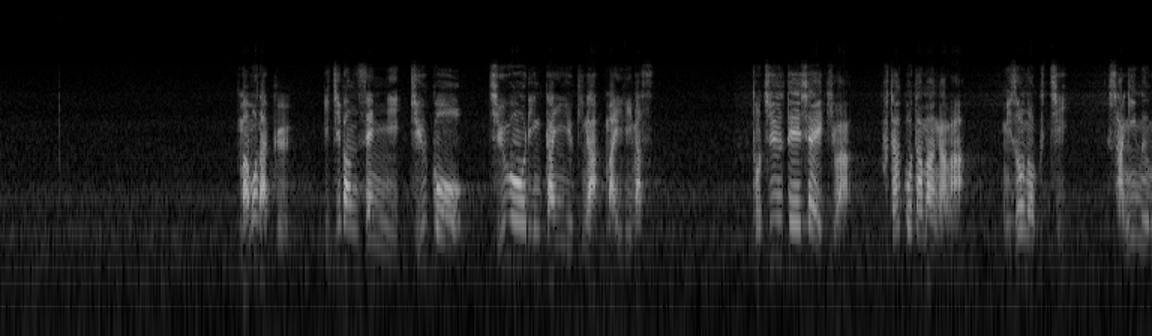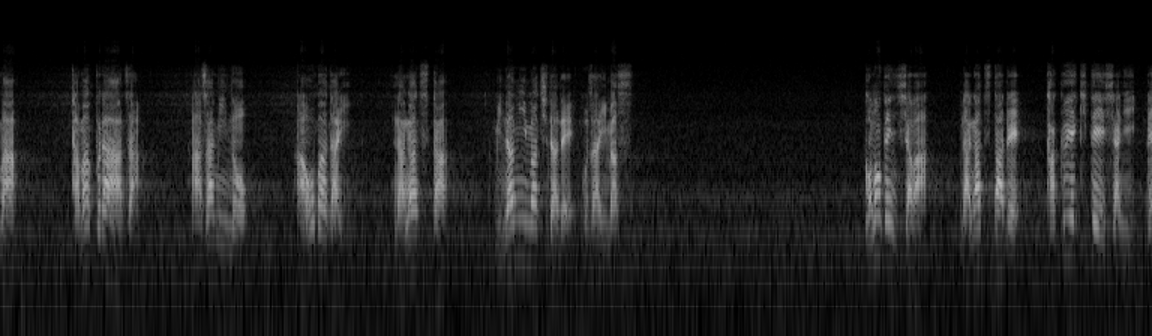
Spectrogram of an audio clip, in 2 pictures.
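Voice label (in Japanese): 接近放送, 三軒茶屋駅; 急行 中央林間 途中停車駅は 二子玉川・溝の口・鷺沼・たまプラーザ・あざみ野・青葉台・長津田・南町田; 長津田で各駅停車に連絡致します。; tokyu-corporation; sangenjaya; express chuo-rinkan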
